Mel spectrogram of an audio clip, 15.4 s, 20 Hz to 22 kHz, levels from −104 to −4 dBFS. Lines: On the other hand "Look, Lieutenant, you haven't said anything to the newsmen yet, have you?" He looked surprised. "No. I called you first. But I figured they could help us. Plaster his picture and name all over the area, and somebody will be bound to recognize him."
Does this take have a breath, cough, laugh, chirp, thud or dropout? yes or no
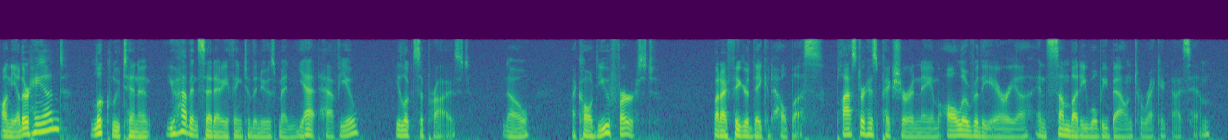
no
